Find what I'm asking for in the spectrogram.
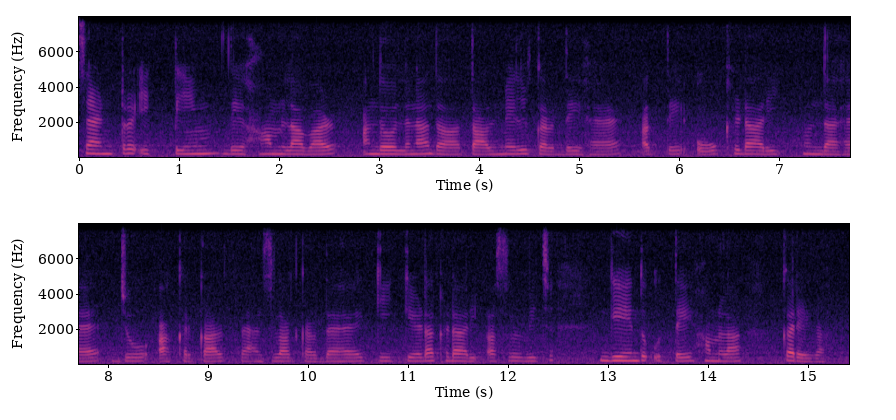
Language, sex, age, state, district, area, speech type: Punjabi, female, 30-45, Punjab, Bathinda, urban, read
